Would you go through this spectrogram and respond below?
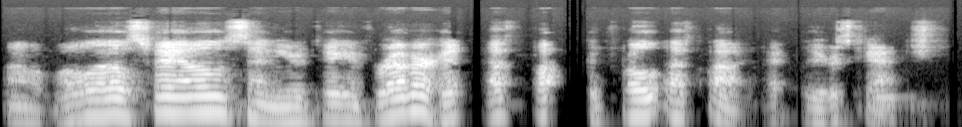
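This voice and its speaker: A man's voice: on the high side, lively intonation, moderate pace, a bit bright, breathy edge, dull audio. A man playing a tabletop game, talkative and casual, given to joking asides. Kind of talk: casual chat during a game.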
